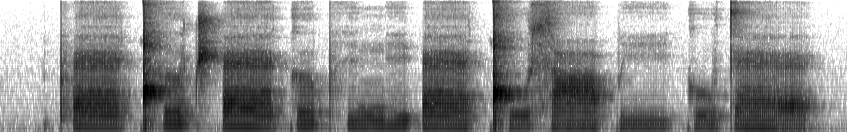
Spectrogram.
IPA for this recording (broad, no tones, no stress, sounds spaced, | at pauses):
pʼ æː ǃʰ ɵ t͡ʃʼ æː k ɵ pʰ i ŋ i ʔ æː ǃʰ u s ɑː p iː k u t̪ æː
